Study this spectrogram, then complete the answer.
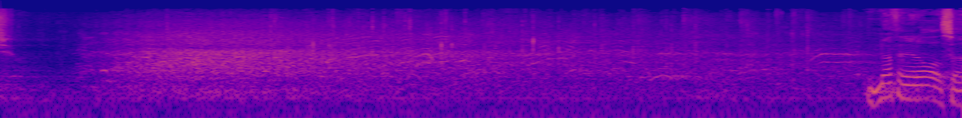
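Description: A large audience claps.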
